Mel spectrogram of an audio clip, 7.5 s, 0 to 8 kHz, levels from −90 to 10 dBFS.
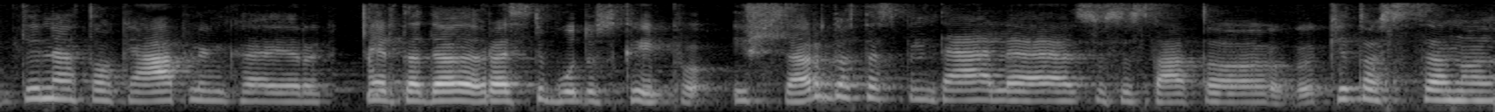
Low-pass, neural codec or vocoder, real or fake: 7.2 kHz; vocoder, 22.05 kHz, 80 mel bands, Vocos; fake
